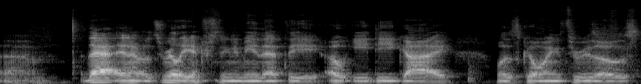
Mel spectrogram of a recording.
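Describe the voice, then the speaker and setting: In an American accent, a man talks at a fairly slow pace with audible room echo. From US Midwest. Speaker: former printing press operator, student. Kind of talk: spoken class assignment reflection. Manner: hesitant with frequent fillers.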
